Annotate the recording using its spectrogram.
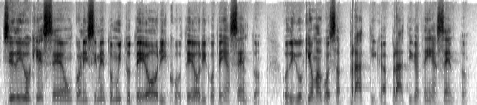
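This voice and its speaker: Speaking fast in a mid-range voice, this man leads a Spanish class, peppering the students with lively, rhetorical questions. It's a recording of a classroom lecture.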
